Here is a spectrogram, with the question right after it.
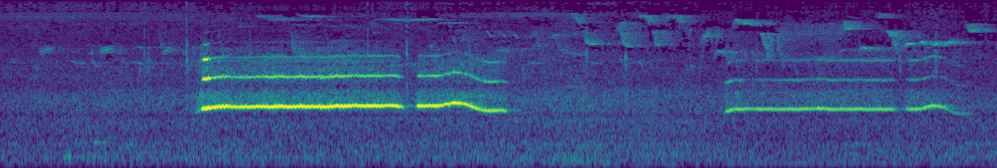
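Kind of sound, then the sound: bird, birds singing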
